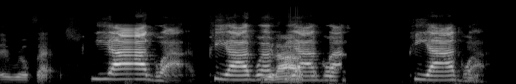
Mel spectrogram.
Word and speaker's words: piragua: if it's one R, say it like a D, and you got it. You got it. So if it's piragua, say piragua, piragua, piragua, piragua, piragua. Say it real fast. Piagua, Piagua, Piragua, Piagua, Piagua, piragua.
